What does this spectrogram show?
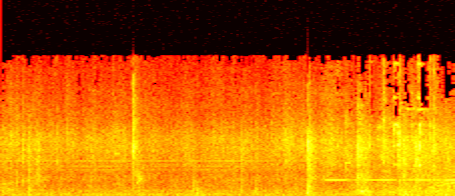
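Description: Suburban electric train running past the platform: a steady low rumble with the wheels clicking over rail joints. A thin high whine comes in about three seconds in.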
